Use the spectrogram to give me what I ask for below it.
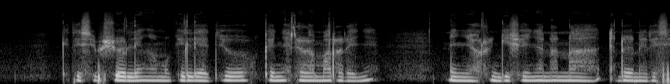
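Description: Speech, with no audible technical faults anywhere in the recording.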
